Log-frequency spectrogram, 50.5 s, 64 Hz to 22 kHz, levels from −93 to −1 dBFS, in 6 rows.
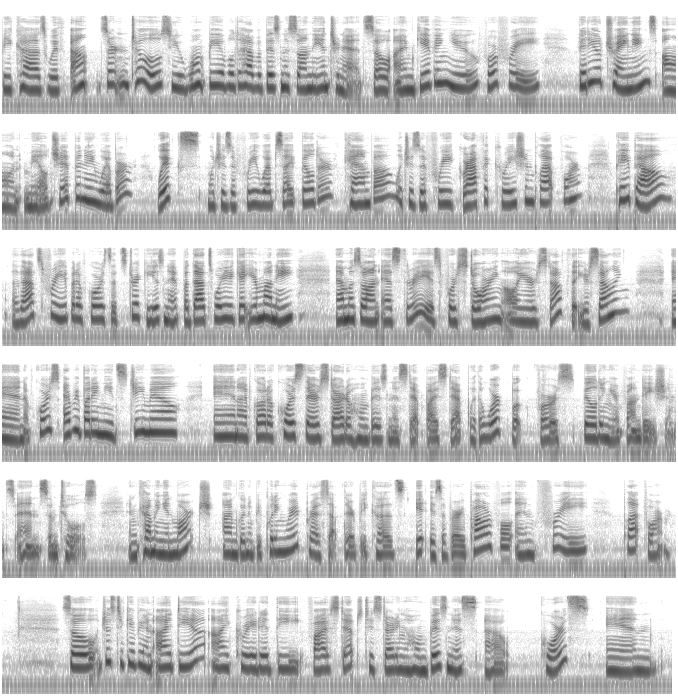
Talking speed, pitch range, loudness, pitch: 165 wpm, 230-285 Hz, -35 LUFS, 250 Hz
